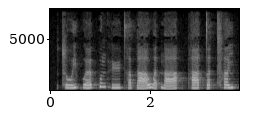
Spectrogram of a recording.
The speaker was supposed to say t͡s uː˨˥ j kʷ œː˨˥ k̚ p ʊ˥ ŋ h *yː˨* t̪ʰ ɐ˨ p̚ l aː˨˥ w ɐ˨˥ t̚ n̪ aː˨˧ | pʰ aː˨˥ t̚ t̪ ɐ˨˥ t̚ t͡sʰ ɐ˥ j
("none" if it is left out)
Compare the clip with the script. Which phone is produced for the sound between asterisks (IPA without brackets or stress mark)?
yː˨˧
